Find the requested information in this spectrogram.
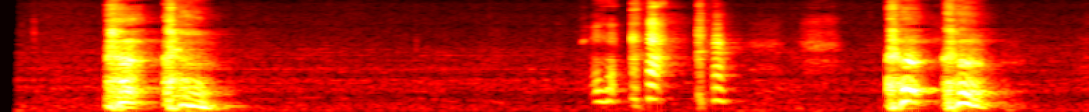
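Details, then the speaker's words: Infant imitating her daddy's cough: three short groups of cough-like bursts, a mimicked rather than true cough. "学爸比，学爸比咳嗽啊！"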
